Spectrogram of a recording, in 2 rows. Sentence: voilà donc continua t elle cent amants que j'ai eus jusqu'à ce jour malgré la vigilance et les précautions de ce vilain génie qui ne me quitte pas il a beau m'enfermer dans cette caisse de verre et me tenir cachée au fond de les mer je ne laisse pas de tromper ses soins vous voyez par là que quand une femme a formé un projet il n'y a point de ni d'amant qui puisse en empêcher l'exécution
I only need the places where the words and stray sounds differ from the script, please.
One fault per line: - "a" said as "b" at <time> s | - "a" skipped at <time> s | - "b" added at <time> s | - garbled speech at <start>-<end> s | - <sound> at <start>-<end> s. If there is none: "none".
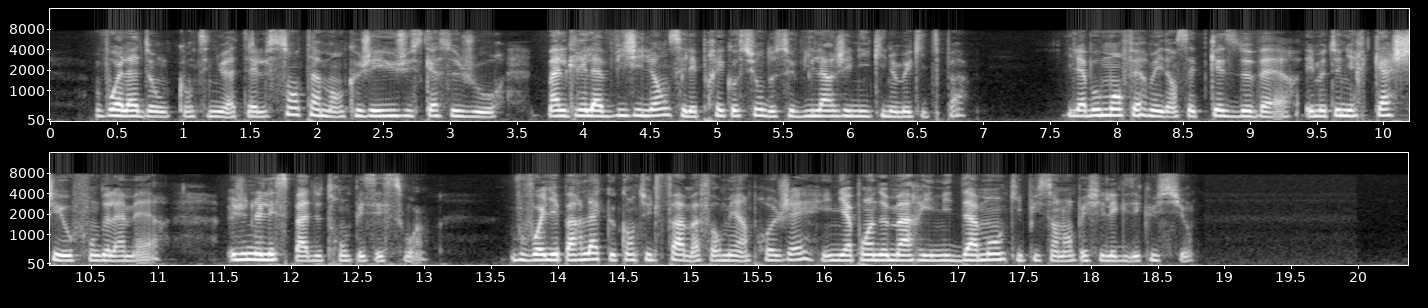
- "les" said as "la" at 10.6 s
- "mari" added at 16.5 s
